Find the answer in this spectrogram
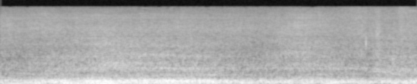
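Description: Low, steady rumbling noise that swells a little around the middle.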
